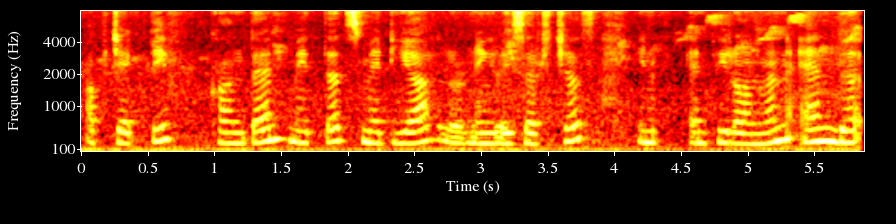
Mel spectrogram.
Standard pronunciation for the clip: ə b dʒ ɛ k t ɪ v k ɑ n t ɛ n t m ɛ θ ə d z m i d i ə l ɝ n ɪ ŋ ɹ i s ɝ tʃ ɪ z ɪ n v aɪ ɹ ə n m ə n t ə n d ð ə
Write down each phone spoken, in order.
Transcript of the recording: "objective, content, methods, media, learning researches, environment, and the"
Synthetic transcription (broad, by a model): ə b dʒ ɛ k t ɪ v k ɑ n t ɛ n t m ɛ t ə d s m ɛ d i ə l ɝ n ɪ ŋ ɹ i s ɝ tʃ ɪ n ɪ n f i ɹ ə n m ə n ə n d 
